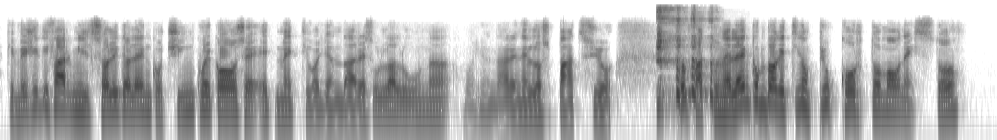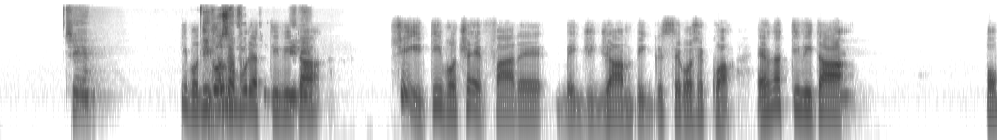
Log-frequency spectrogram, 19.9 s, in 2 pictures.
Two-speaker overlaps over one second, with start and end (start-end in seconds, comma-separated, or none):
11.9-13.1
